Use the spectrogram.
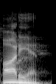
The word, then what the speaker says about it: audient: But the pronunciation has a little variation. You can start with a hard sound, like awesome.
